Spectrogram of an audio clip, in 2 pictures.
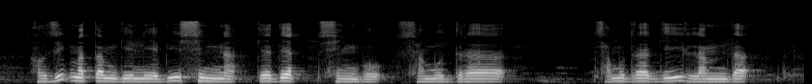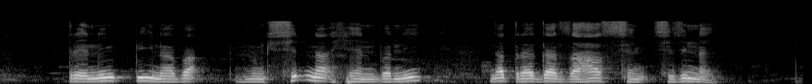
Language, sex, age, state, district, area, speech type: Manipuri, male, 45-60, Manipur, Churachandpur, rural, read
